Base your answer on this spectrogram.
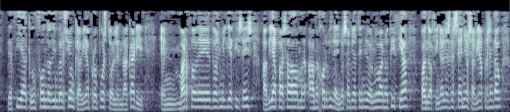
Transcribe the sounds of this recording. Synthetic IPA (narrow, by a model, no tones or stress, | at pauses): d̪e̞θiake̞uɱfo̞nd̪o̞ðeimbe̞ɾsjo̞ŋkeaβ̞iapɾo̞pwe̞st̪ole̞nd̪akaɾi | enmaɾθo̞ðe̞ðo̞zmild̪je̞θise̞jsaβiapasaame̞χo̞ɾβiðaino̞se̞aβiat̪e̞niðo̞nwe̞β̞ano̞t̪iθja | kwand̪oafinale̞zðese̞aɲo̞se̞aβiapɾese̞nt̪aw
